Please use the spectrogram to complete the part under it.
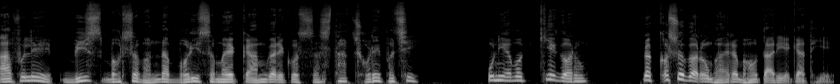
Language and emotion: Nepali, sad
